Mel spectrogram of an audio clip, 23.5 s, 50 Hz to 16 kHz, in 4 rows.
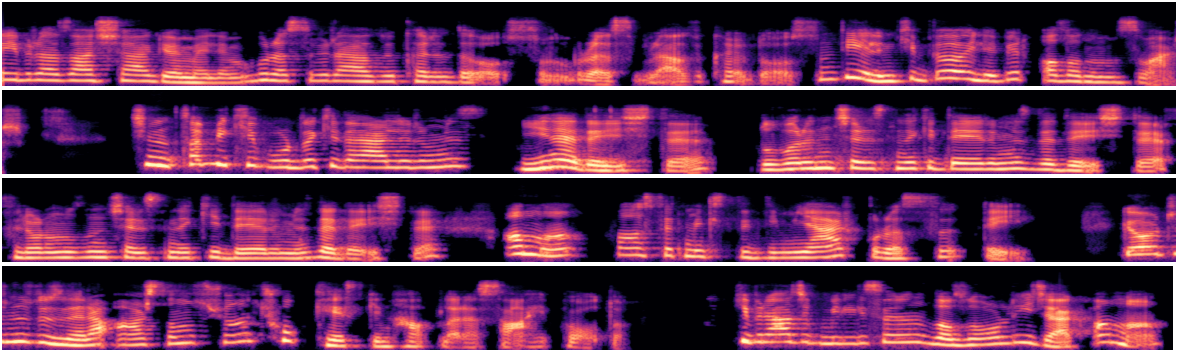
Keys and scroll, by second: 4.3 Escape.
